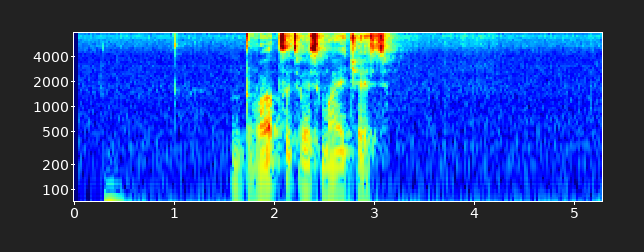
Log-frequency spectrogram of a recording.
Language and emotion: Russian, neutral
